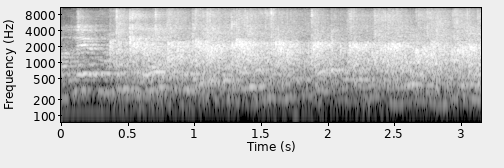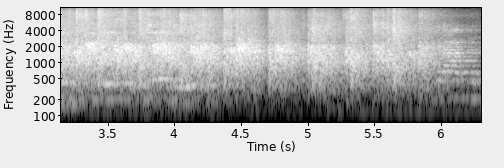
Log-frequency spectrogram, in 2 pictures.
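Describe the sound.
An audience bursts into loud, sustained applause in praise of God, a dense wash of many hands clapping steadily for several seconds, with murmured voices faintly mixed beneath.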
